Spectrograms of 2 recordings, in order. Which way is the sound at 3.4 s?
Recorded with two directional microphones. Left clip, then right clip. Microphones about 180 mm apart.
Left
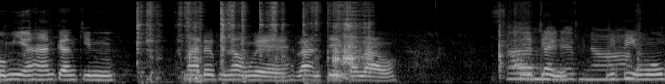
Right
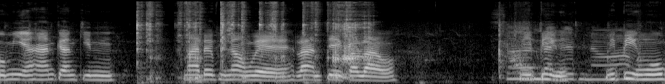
20° right (ahead or behind).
